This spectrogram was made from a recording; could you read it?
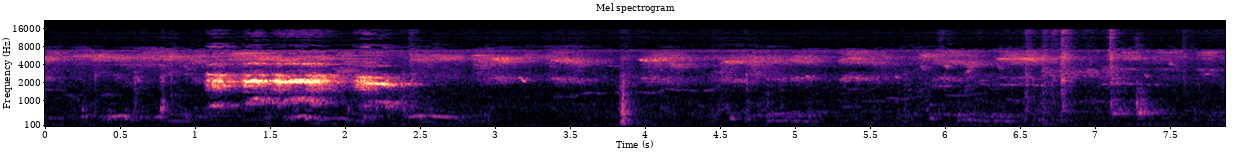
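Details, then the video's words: Decoy red junglefowl, described as crowing often, kept in Bình Phước province, Vietnam: one short, hoarse, buzzy crow of about a second and a half in distinct parts, followed by quiet background with faint insects and chirps. "Gà rừng mồi siêng gáy"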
